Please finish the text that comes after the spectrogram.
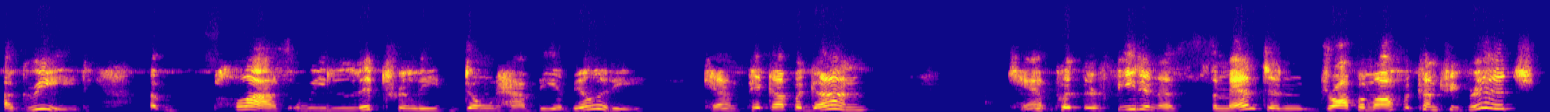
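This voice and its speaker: Casting: streetwise drawling comedy ghost read by a woman, high breathy voice, lively melody, lo-fi call audio. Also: unhurried. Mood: sly, gossipy. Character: sly, streetwise ghost woman with bootlegger past. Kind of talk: online table read of sitcom script. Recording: dull, lo-fi video call.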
